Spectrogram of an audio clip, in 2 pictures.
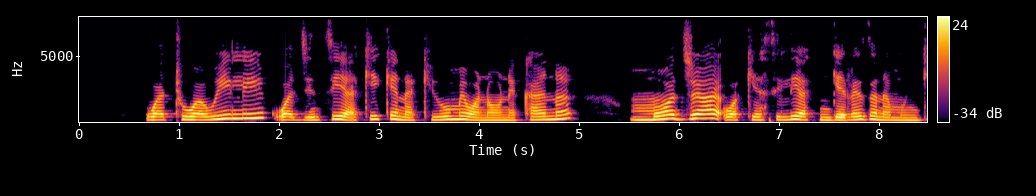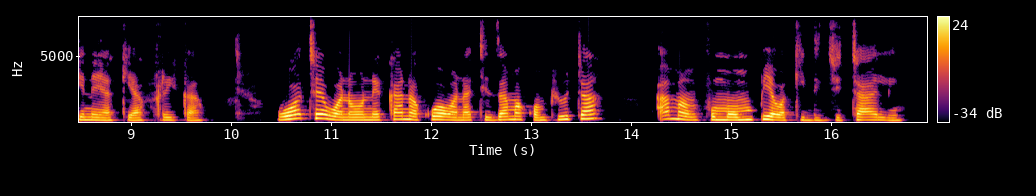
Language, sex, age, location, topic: Swahili, female, 18-24, Nairobi, education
